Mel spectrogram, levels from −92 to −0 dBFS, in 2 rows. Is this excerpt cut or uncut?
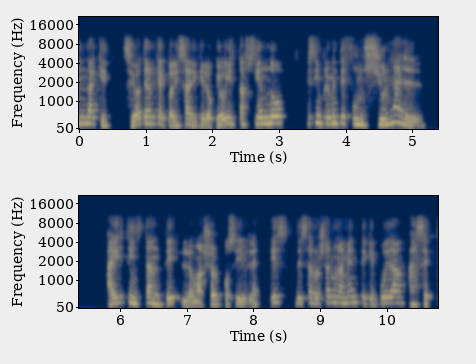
uncut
